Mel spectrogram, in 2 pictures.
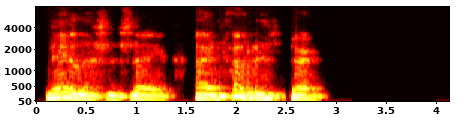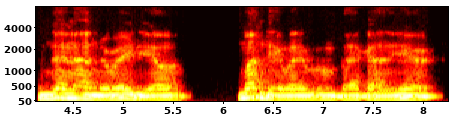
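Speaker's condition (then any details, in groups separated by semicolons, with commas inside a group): ALS; fatal progressive disease, diagnosed months ago, hiking a year ago, expected to worsen; walking harder, brace on foot, balance slightly off, wife Donna as caregiver for some tasks; voice changed since onset, now a different voice, no spontaneous crying fits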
